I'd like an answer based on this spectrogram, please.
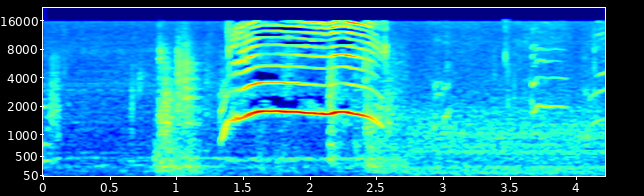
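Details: Cat giving one drawn-out, steady meow lasting about a second, flat and slightly wavering before falling away, preceded by dull knocks and thumps, with a faint short chirp near the end.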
